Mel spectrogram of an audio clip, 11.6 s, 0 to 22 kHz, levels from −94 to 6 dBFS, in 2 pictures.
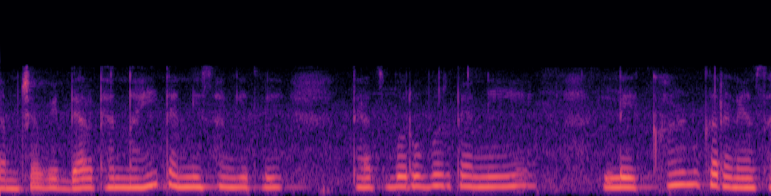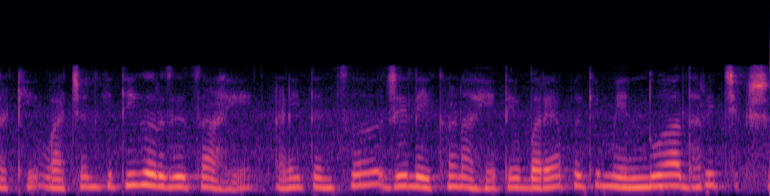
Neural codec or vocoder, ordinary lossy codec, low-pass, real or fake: none; AAC, 48 kbps; 5.4 kHz; real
